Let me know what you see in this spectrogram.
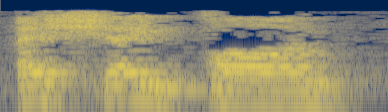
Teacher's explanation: إذا تنطق همزة الوصل وينطق بعدها شين مشددة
